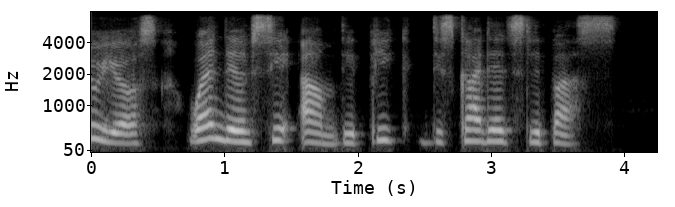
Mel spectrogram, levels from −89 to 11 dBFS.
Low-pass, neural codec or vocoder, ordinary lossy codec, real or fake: 7.2 kHz; codec, 16 kHz in and 24 kHz out, 0.8 kbps, FocalCodec, streaming, 65536 codes; none; fake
